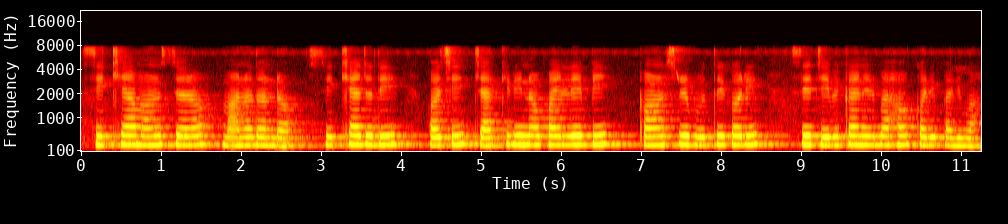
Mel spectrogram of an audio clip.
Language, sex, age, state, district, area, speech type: Odia, female, 30-45, Odisha, Boudh, rural, spontaneous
